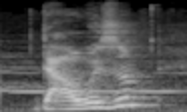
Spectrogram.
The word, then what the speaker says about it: Taoism: Taoism is spelled with a T, but it's pronounced with a D, Taoism, and Qigong is spelled with a Q, but it's obviously pronounced Qi.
